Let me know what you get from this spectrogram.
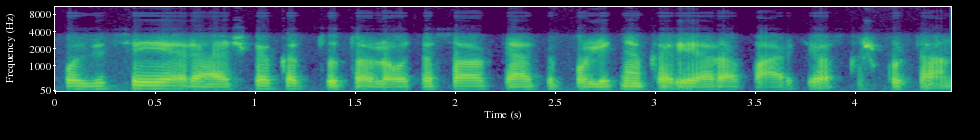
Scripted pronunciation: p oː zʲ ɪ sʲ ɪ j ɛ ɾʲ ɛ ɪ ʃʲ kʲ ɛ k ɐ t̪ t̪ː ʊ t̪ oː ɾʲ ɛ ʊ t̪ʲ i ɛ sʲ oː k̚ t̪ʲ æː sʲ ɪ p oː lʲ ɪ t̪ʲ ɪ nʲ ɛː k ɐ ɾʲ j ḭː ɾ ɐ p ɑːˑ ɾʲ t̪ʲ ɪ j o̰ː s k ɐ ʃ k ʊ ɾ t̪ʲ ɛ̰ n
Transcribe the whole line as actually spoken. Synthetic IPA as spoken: p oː zʲ ɪ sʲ ɪ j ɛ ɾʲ ɛ ɪ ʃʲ kʲ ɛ k ɐ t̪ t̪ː ʊ t̪ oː lʲ ɛ ʊ t̪ʲ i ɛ sʲ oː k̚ t̪ʲ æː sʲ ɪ p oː lʲ ɪ t̪ʲ ɪ nʲ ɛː k ɐ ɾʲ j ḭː ɾ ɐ p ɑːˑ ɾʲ t̪ʲ ɪ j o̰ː s k ɐ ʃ k ʊ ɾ t̪ʲ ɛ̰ n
